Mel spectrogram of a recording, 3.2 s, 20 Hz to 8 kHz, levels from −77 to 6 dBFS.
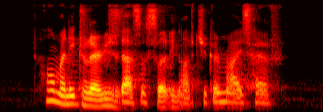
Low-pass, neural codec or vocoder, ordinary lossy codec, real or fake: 7.2 kHz; autoencoder, 22.05 kHz, a latent of 192 numbers a frame, VITS, trained on one speaker; none; fake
